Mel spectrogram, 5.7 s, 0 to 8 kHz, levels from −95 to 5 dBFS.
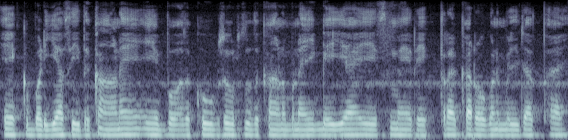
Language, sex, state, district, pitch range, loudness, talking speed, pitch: Hindi, male, Punjab, Fazilka, 115-120 Hz, -16 LUFS, 220 wpm, 115 Hz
